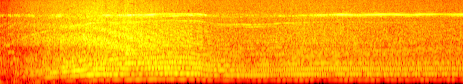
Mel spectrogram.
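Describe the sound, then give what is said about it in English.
A drone, flown at night by Nampa police officer Jacob Pepper toward a crow roost to scare off the crows: its buzzing motor whine climbs in pitch over the first couple of seconds, then settles into a steady, loud hovering drone with layered harmonic tones and no voices. “Nampa police officer Jacob Pepper slowly hovers the drone toward a roost.”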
